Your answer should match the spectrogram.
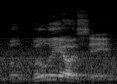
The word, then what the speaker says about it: Bugliosi: by leo julio Bugliosi you don't pronounce the G booboo leo see but at any rate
